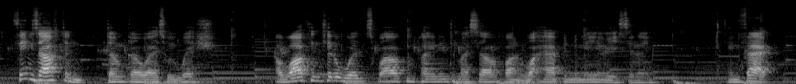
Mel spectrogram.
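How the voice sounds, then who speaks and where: A man's voice: mid-range voice, fairly bright tone. Slangy male livestreamer over music. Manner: slangy, joking, profane. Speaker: live streamer. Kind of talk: casual livestream chat with stumbling read-aloud of game text.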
